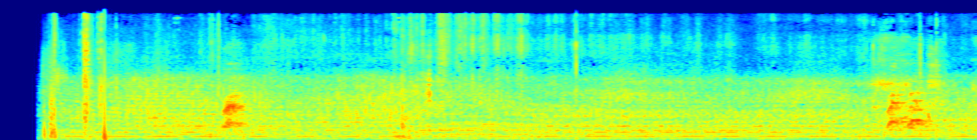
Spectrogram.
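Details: A dog gives a few short, sharp barks over a steady low engine drone, with knocks and faint voices, while chasing and barking at the Goodyear blimp overhead.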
